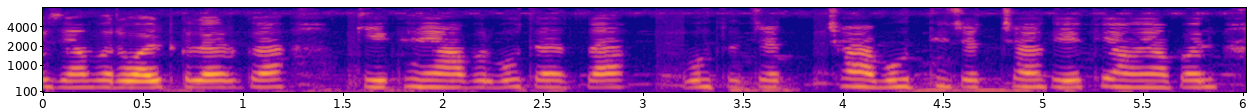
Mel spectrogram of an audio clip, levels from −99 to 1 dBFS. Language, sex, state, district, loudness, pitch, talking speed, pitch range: Hindi, female, Chhattisgarh, Balrampur, -30 LUFS, 235 Hz, 230 wpm, 230-245 Hz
